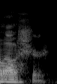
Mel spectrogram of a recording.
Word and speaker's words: Gloucester: Rivers says, don't pronounce the CE in Gloucester. Say Oh. Gloucester.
